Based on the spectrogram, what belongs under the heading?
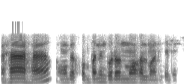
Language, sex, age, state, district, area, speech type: Bengali, male, 18-30, West Bengal, Darjeeling, rural, conversation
